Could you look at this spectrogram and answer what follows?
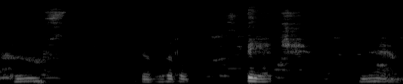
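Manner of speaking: barely audible, very quiet, soft, gentle voice. Game master voicing a voice that everyone in the room hears, soft. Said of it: "Everyone in the room hears a soft voice".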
